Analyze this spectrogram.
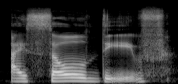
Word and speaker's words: Isolde: Isolde is her name. It's spelled I sold Eve, but one word.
